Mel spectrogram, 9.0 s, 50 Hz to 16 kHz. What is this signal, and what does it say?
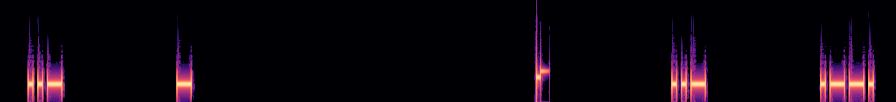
Morse code, heard as a keyed tone, about 25 wpm, spaced as for 7 wpm, 700 Hz. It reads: UT UP
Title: 8x Character Spacing - Top 500 Words - 25wpm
